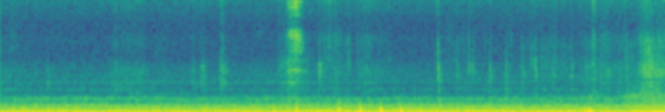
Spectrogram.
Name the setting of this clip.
car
